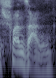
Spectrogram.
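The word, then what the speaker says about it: Xuanzang: so we know through Schwan Zang who used to be pronounced in in Hindi yeah obvious so the right is shanong the Chinese say shanang shanang Okay um and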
